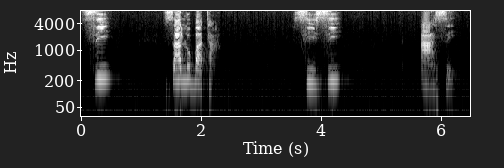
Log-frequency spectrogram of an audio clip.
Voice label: "s sss", Yoruba; CONSONANTS; salubata-sisi-ase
